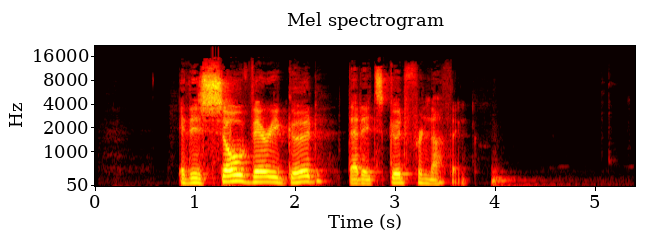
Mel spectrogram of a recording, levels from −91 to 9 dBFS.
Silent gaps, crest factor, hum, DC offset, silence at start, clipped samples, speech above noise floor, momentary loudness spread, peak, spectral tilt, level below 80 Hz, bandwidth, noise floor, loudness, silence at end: none; 18 dB; none; under 0.1%; 0.85 s; under 0.1%; 57 dB; 18 LU; 0 dBFS; -3.5 dB/octave; -58 dBFS; 15 kHz; -72 dBFS; -14 LUFS; 1.4 s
